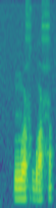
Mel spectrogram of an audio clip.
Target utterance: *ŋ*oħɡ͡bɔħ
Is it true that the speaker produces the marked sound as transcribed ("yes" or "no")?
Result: yes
